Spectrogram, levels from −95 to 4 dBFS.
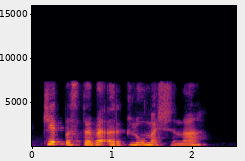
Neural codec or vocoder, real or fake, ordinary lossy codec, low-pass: codec, 16 kHz, 2 kbps, X-Codec, HuBERT features, trained on balanced general audio; fake; AAC, 64 kbps; 7.2 kHz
